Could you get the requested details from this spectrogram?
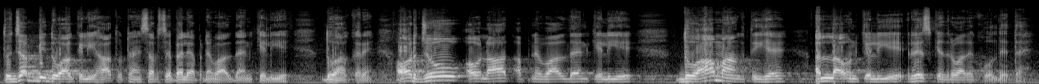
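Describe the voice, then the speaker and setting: A man's voice: medium pitch, expressive, vocal fry. A man preaching a sermon as a religious scholar, pleading in repeated, emotional phrases. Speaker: Islamic preacher. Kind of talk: Urdu sermon. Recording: long hall reverb.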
